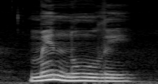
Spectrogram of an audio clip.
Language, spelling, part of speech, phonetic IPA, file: Ukrainian, минулий, adjective, [meˈnuɫei̯], Uk-минулий.ogg
- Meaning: 1. past 2. last 3. bygone 4. former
